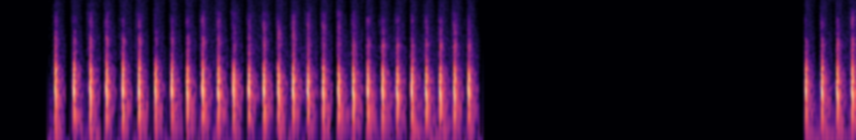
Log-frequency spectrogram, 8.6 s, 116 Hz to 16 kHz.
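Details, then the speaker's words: 2010 Chevy Impala, driver-side temperature blend door actuator stuck (code B048, temperature control circuit): quick even clicking behind the dash, about six per second in bursts; the actuator doesn't move and gets replaced. "You have the B048, the temperature control one circuit actuator stuck. Obviously, you can hear the clicking. It's not moving."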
